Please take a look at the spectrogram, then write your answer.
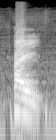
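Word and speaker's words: thigh: इसी प्रकार टी एच से थ और आई थाई।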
